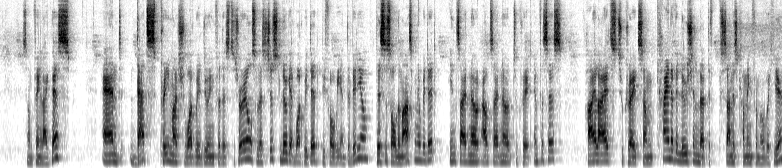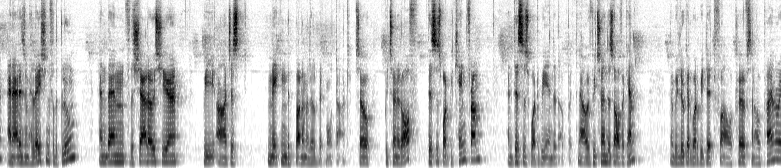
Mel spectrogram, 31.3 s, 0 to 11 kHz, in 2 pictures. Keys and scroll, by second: 0.0 super+d, 1.0 super+f, 1.4 super+s, 22.3 super+f, 23.5 super+d, 25.7 super+d, 27.1 super+s, 28.5 super+d, 31.0 super+f.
